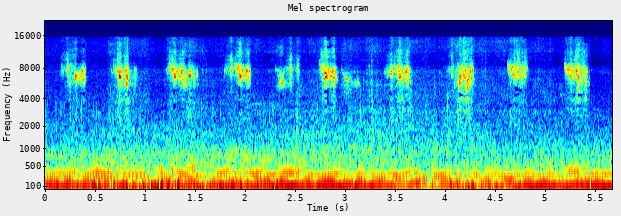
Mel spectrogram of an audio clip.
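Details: House sparrow nestlings of a second brood, hungry and begging in the nest. Thin high chirps come in regular bursts about twice a second over a constant low electrical hum.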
